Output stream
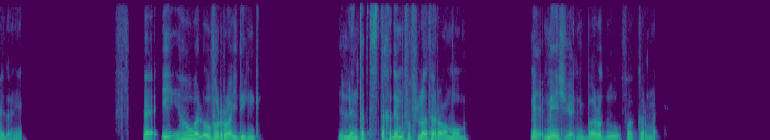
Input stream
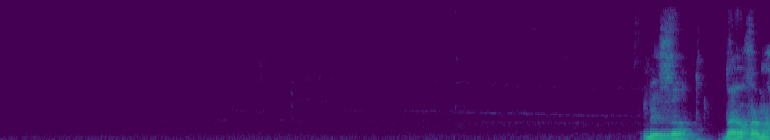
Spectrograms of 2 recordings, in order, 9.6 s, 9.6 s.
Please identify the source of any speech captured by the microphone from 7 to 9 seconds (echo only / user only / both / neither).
user only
